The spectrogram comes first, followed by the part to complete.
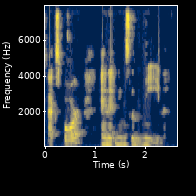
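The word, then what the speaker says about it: x̄: So this is pronounced X bar and it means the mean.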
